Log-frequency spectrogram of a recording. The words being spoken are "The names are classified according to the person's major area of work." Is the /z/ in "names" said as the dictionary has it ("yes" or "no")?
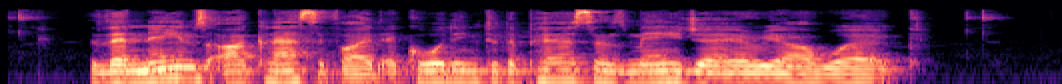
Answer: yes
